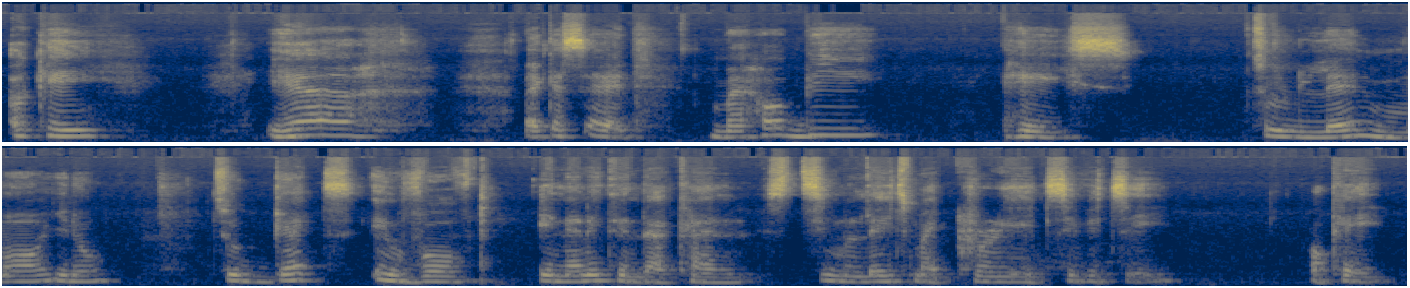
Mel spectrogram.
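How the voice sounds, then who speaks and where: A man's voice: fairly high pitch, steady tone, slow, dark tone, breathy edge, rough recording. A young man with a Nigerian English accent, a native Yoruba speaker, chatting casually with viewers on a livestream and searching for his words with lots of fillers. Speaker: livestream host. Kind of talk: casual live chat with viewers.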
